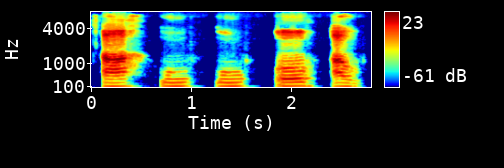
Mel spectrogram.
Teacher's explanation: जिन स्वरों के उच्चारण में जीभ का पिछला भाग क्रियाशील रहता है उसे पश्च स्वर कहते हैं, जैसे आ, उ, ओ, औ।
